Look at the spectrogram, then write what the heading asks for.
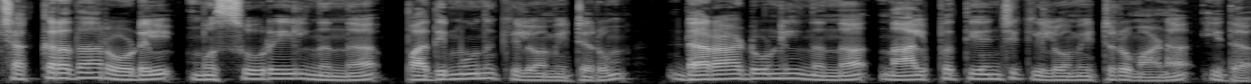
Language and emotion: Malayalam, neutral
